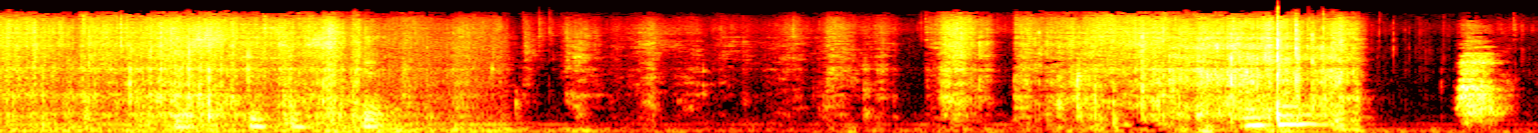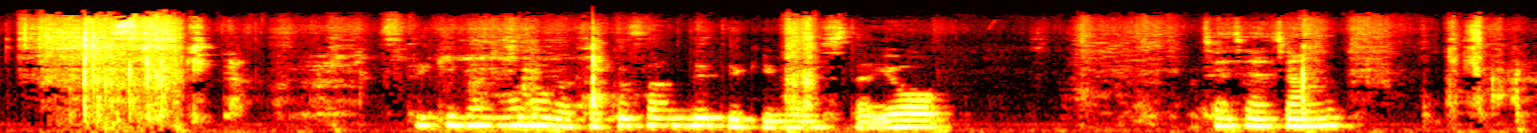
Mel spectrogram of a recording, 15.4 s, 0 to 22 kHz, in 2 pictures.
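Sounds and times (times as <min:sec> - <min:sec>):
paper wrapping crinkling and rustling as a gift package is opened: 0:00.0 - 0:07.0, 0:07.8 - 0:10.8, 0:14.3 - 0:15.3
speech: 0:01.2 - 0:02.2, 0:06.2 - 0:06.8, 0:09.9 - 0:12.5, 0:13.8 - 0:14.6.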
